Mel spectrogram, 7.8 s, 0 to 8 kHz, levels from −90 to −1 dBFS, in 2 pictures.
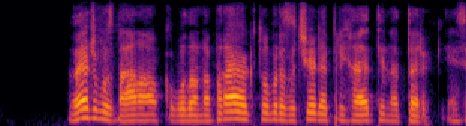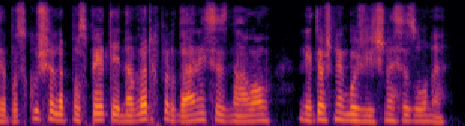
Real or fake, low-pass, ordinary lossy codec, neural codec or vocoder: fake; none; none; codec, 16 kHz, 4 kbps, FreqCodec, smaller model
